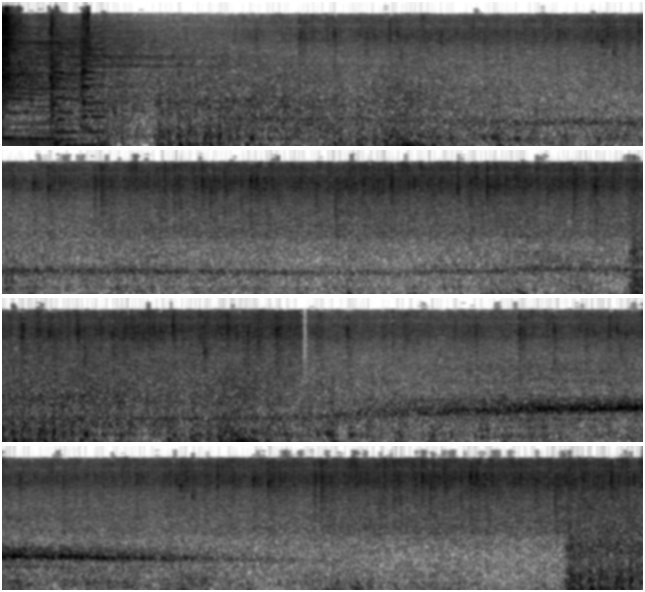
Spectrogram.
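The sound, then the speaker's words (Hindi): Steady heavy rain pours throughout, with deep rolling thunder swelling loudly at several points and a faint whistling tone of wind drifting through the downpour. “सुन सुन सुन बरसात की धुन, सुन सुन सुन सुन बरसात की धुन, सुन बिजली चमकी लिपट गए हम”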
